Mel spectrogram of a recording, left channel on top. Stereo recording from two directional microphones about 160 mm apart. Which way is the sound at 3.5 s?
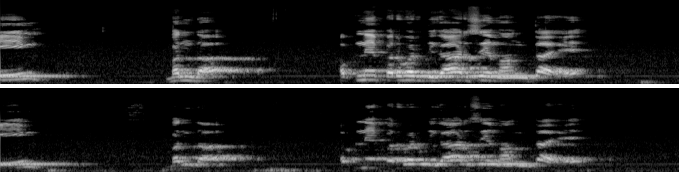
60° left (ahead or behind).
